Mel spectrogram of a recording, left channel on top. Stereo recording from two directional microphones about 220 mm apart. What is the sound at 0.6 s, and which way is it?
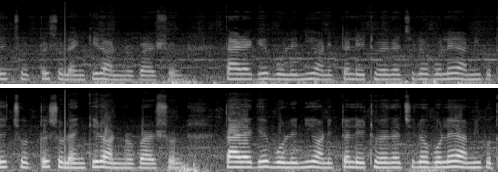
Speech, centre (ahead or behind).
